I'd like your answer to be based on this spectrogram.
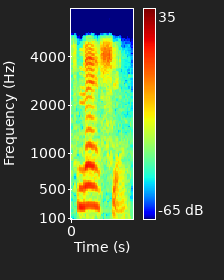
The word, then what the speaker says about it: gnashing: N-A-S? – It starts with a G. It's gnashing. G-N-A-S-H-I-N-G. – I get it. Gnashing. – No. The G is silent.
